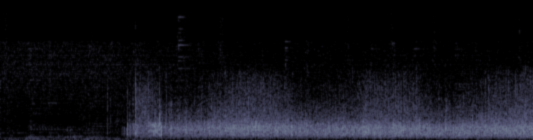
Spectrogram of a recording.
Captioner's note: applause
